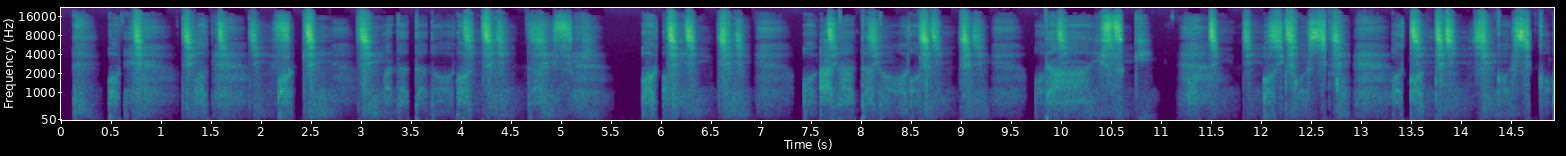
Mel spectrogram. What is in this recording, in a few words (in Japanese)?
淫語ループトラック 両方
